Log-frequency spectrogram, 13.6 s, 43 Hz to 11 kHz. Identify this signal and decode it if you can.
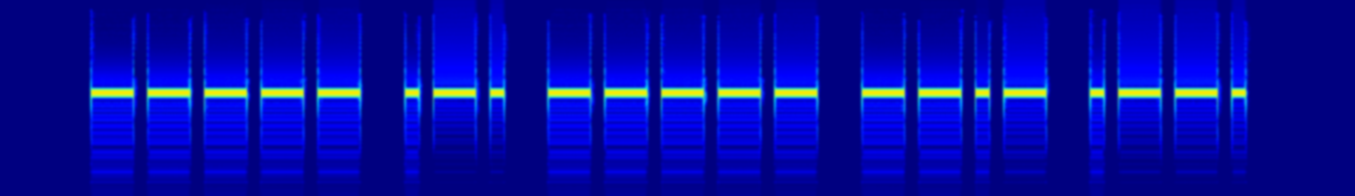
Morse code, heard as a keyed tone, about 8 wpm, 800 Hz. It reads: 0R0QP
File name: LEZIONI / 6 PKX0 / 6 PKX0 8wpm 3341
